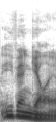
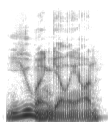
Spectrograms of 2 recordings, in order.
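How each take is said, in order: First: The word begins with a 'ev' sound. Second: The word begins with a 'ew' sound. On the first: The speaker calls it wrong. "the word is not Evangelion" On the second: The speaker calls it right. "it's Euangelion"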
